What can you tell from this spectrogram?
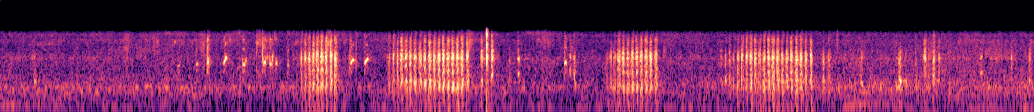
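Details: A female guinea pig, whom the owner suspects may be pregnant, purrs when happy in low, buzzy, vibrating bursts about a second long, separated by short pauses.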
